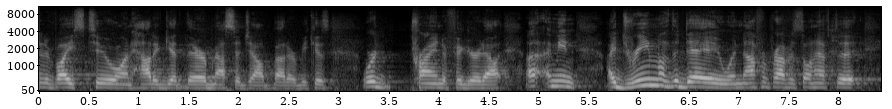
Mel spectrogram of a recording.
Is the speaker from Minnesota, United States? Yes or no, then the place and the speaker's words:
no; Baltimore, Maryland, United States; So I grew up in Baltimore, and so it's really tough being an Orioles fan these days.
